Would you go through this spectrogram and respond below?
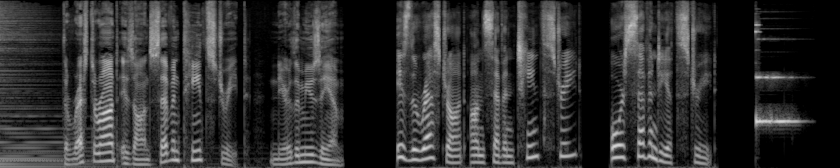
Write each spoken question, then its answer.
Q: Is the restaurant on 17th Street or 70th Street?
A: It's on 17th Street. 17.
